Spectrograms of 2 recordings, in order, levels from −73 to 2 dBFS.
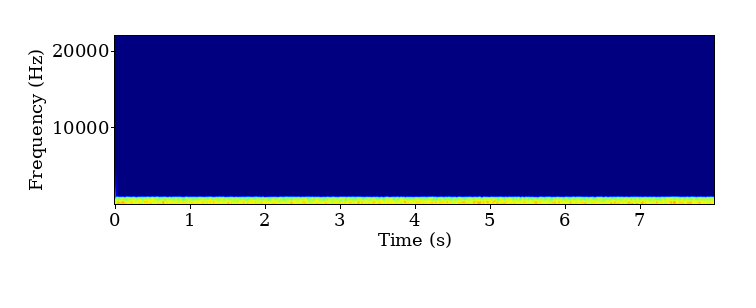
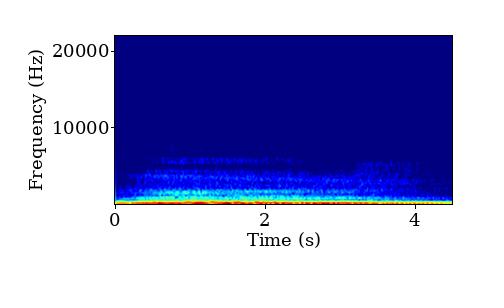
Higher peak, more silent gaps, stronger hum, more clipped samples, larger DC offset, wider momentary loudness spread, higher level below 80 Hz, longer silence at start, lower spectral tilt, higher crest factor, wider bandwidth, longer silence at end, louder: second, -10 dBFS vs 0 dBFS; neither; neither; neither; first, 3% vs under 0.1%; second, 2 LU vs 9 LU; first, -34 dBFS vs -56 dBFS; about the same, 0 s vs 0 s; first, -19 dB/octave vs -12.5 dB/octave; about the same, 12 dB vs 12 dB; second, 1 kHz vs 2 kHz; about the same, 0 s vs 0 s; second, -25 LUFS vs -13 LUFS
